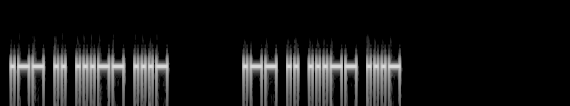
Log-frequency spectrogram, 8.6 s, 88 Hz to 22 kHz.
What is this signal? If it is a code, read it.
Morse code, heard as a keyed tone, about 22 wpm, 700 Hz. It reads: WI3V WI3V
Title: USA Call Signs - 4 Characters - Repeated 2x - 22wpm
